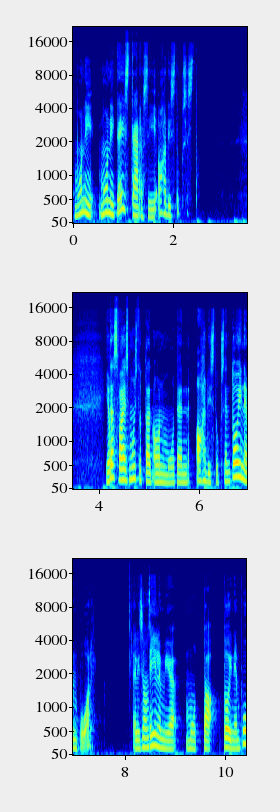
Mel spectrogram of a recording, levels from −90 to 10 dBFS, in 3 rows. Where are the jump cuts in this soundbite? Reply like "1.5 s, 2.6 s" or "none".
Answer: 1.2 s, 4.2 s, 5.1 s, 8.5 s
